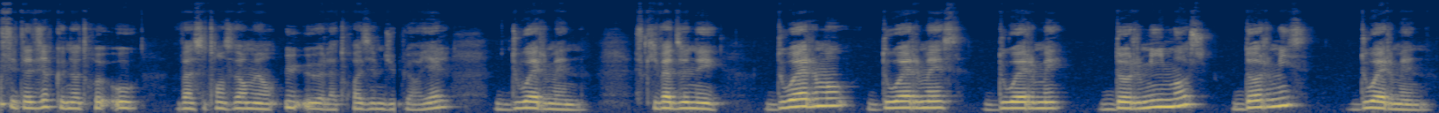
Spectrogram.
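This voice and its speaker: A woman walks learners through a grammar lesson on slides. She talks slowly and patiently, repeating each conjugated form with care. Her tone is mellow and warm rather than bright. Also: on the low side. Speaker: Spanish teacher.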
